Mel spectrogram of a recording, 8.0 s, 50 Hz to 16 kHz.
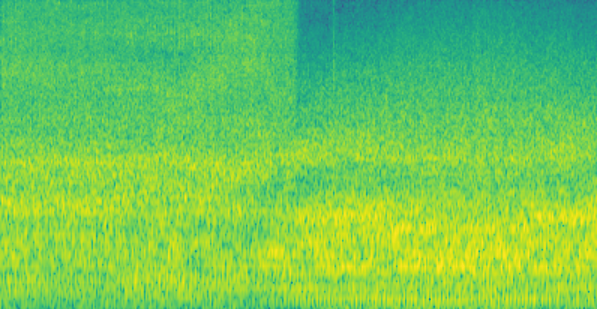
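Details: Giant Vac thatcher power rake, model 5ICT, after restyle and restoration with engine not disassembled: small petrol engine holds a steady, even drone that lifts a notch partway through, no misses or knocks; running healthy.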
